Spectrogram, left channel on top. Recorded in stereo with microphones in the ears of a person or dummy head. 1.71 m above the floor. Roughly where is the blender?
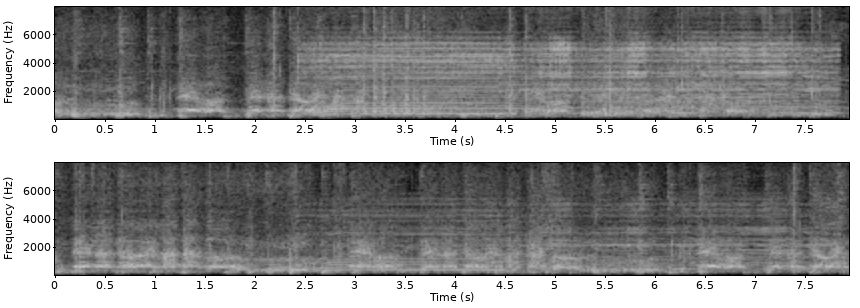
Left.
